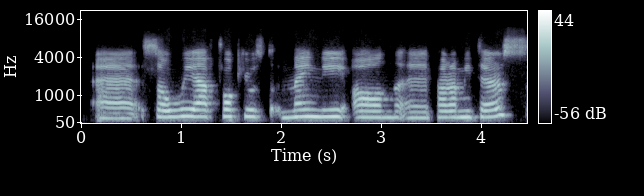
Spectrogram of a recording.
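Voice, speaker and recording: A woman's fairly high, somewhat breathy voice moves with fairly even intonation. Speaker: acoustics researcher. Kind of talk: Q&A after lecture. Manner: halting.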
